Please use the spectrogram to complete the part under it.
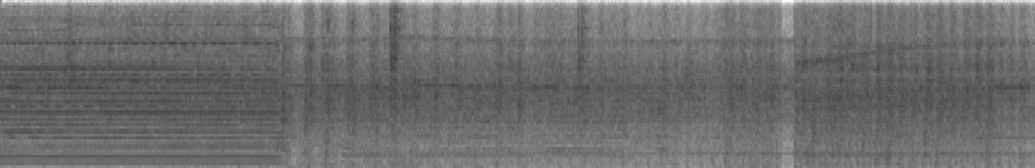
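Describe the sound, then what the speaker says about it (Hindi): The Mitali Express train from Bangladesh rolling on its tracks: a loud, constant rumble and rattle of wheels and carriages, opening with a long sustained horn tone that cuts off after a few seconds, with a brief clunk later on. "ये ट्रैक साउंड के साथ बहुत ज्यादा शोर हो रहा है"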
